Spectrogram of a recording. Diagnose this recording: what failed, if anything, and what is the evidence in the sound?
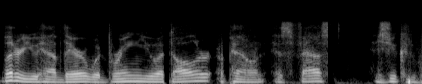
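Lost AMR speech frames at 1.63 to 1.72 s and again at 3.27 to 3.36 s, a network-stage failure on the radio link. At each point the speech drops to near silence within two frames, then returns briefly weak or rough. Each gap spans about 60 ms, which fits three 20 ms frames failing their checksum. The decoder filled them by repeating the last good pitch and vocal tract settings with falling gain. The surrounding wideband sound points to AMR-WB at 12.65 kbit/s.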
